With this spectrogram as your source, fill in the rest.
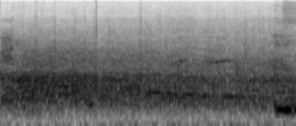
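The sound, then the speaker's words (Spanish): Loud, steady audience applause fills the whole stretch, a dense wash of many hands clapping with a few sharper claps poking through and faint crowd murmur underneath. “Fuerte aplauso”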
